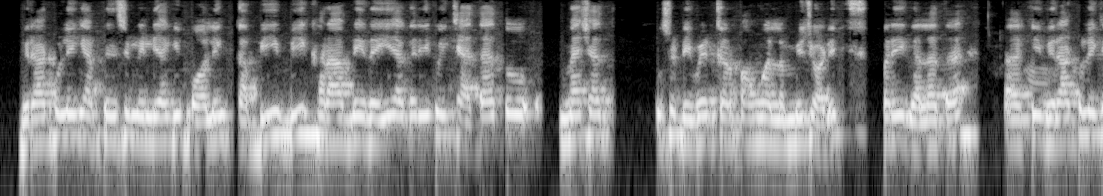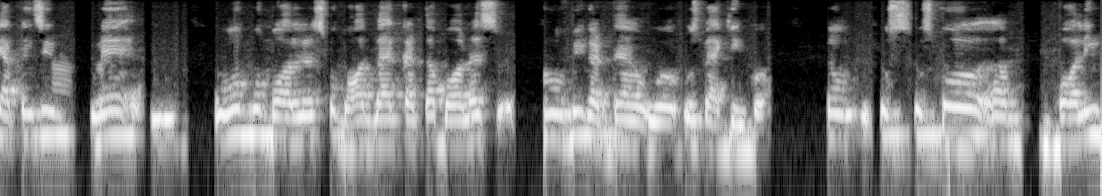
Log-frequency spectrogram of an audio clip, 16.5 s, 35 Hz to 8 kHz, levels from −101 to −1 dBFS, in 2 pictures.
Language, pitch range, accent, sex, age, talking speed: Hindi, 150-175 Hz, native, male, 20-39, 165 wpm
